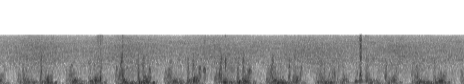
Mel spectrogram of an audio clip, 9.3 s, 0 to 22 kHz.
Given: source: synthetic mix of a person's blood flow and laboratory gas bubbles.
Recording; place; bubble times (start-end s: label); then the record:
Doppler ultrasound of blood flow; precordium
1.93-2.06 s: bubbles
2.41-2.53 s: bubbles
4.06-4.13 s: bubbles
4.49-4.54 s: bubbles
7.08-7.38 s: bubbles
From the record:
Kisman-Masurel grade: 123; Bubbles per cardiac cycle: 1 to 2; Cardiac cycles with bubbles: 10 to 50%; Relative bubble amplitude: loud (0.450 to 0.775); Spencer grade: 2 (many but less than half of the cardiac periods contain bubble signals, singularly or in groups); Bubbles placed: anywhere in the cardiac cycle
